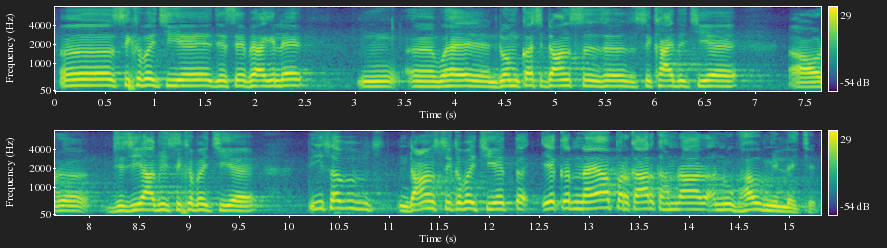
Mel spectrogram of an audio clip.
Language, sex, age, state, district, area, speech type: Maithili, male, 30-45, Bihar, Begusarai, urban, spontaneous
